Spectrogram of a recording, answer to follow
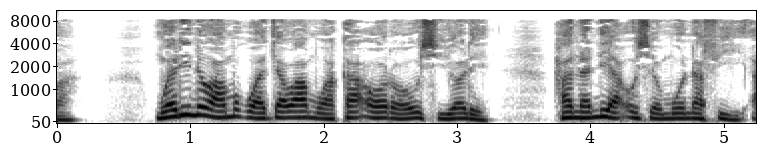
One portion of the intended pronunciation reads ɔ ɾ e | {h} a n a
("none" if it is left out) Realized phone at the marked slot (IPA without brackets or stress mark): h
